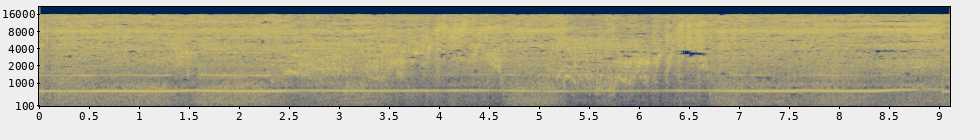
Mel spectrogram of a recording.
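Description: A vacuum cleaner whines steadily.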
